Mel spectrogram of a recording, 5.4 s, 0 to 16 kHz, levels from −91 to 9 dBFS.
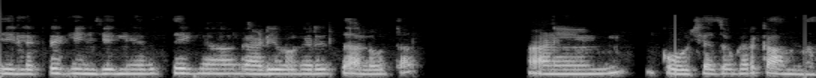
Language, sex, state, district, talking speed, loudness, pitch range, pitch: Marathi, female, Maharashtra, Chandrapur, 110 wpm, -17 LUFS, 200-220 Hz, 205 Hz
